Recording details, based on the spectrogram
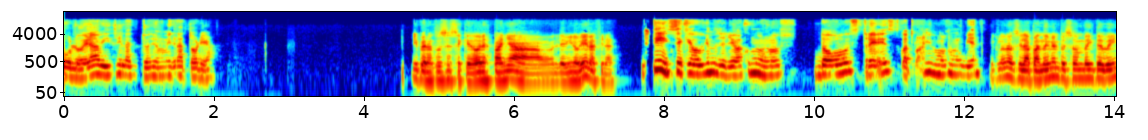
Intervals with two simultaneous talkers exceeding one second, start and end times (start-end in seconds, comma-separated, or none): none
